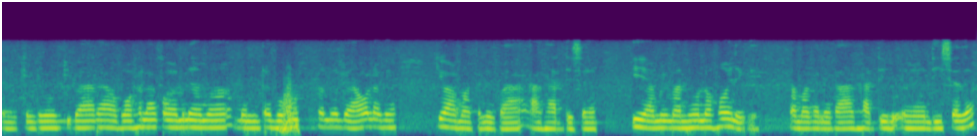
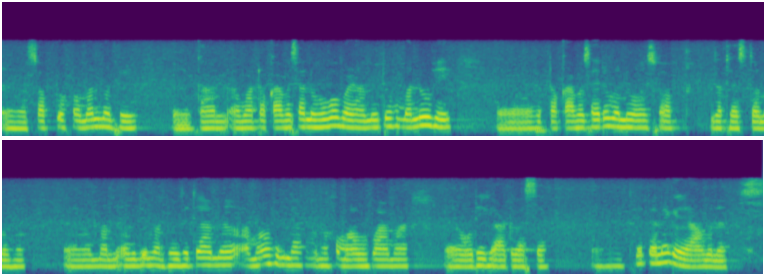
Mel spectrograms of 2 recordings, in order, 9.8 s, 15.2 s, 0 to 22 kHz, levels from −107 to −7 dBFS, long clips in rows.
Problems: background sounds at intervals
